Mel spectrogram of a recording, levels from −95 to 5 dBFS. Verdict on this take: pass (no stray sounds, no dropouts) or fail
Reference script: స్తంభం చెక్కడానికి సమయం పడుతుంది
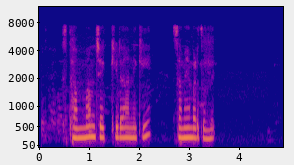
pass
